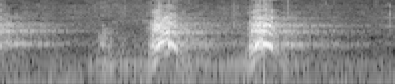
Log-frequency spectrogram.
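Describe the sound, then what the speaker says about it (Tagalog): Gracia the dog lets out two sharp, loud barks about half a second apart, close by, over a low background hum. "Si Gracia, panay tahol lang"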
